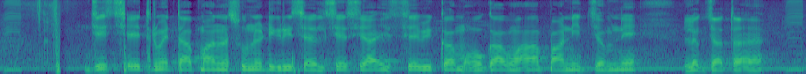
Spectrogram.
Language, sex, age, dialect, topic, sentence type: Hindi, male, 18-24, Kanauji Braj Bhasha, agriculture, statement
